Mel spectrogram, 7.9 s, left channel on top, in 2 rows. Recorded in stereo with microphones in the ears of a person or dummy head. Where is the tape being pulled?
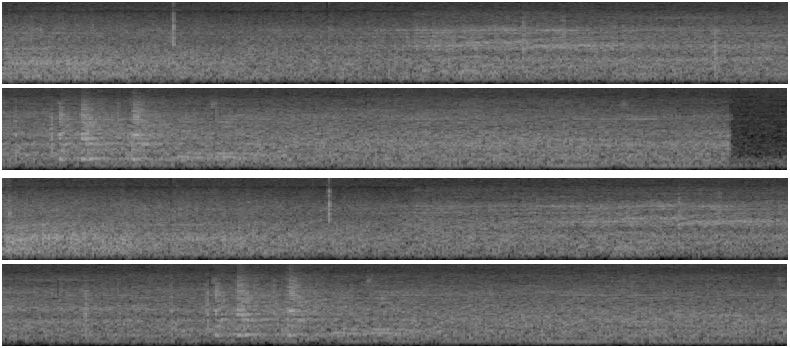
I don't hear tape being pulled.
